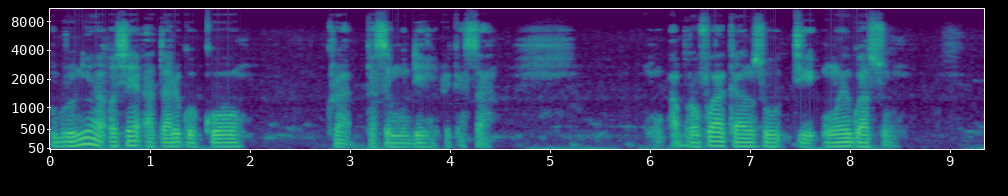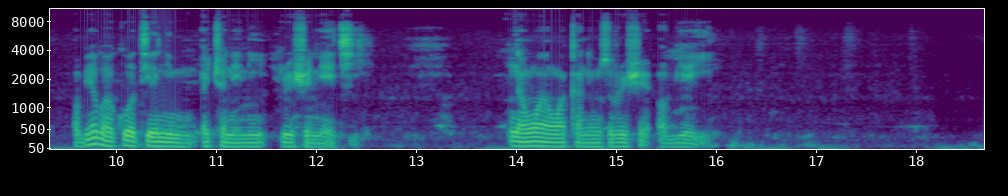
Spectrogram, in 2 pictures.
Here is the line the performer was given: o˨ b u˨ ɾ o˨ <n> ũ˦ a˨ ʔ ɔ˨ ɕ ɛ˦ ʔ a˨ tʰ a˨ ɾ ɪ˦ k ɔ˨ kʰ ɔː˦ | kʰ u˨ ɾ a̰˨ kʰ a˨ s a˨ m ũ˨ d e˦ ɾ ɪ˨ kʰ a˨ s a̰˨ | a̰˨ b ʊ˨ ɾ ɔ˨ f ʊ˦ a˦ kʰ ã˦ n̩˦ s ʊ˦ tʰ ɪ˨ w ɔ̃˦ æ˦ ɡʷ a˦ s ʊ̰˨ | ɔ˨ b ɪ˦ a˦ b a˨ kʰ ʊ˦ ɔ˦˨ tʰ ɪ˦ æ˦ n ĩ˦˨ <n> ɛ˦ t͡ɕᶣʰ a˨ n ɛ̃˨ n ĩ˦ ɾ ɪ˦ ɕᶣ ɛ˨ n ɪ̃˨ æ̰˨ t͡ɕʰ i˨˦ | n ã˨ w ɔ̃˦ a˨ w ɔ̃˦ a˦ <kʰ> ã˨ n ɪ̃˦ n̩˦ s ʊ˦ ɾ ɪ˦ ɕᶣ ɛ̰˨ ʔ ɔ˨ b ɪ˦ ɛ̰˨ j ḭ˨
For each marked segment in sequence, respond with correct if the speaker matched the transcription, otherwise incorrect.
correct, incorrect: m, correct

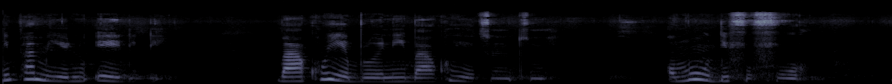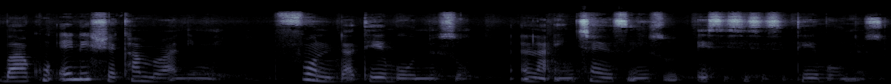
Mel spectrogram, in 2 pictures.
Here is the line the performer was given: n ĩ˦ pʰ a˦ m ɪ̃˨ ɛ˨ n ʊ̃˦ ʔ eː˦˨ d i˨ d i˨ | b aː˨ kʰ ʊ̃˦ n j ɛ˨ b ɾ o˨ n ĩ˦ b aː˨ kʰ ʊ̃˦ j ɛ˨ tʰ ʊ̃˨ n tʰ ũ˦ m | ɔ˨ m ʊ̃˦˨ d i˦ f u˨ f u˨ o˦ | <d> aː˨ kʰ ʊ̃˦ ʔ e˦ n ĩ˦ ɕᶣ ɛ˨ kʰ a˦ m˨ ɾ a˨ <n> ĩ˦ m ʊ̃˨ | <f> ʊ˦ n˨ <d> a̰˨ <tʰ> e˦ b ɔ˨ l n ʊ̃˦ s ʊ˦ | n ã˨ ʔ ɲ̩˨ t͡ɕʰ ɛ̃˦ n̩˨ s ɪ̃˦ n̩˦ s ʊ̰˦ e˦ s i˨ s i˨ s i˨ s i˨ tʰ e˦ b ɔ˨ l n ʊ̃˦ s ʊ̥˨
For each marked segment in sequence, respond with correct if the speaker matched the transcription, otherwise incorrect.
incorrect: b, correct, correct, correct, correct

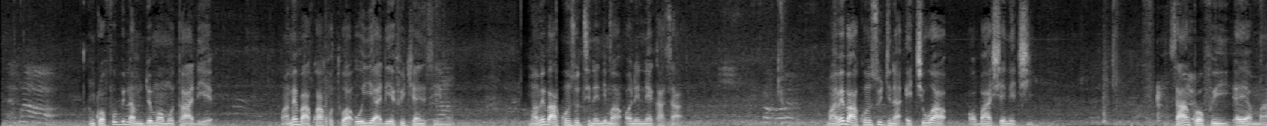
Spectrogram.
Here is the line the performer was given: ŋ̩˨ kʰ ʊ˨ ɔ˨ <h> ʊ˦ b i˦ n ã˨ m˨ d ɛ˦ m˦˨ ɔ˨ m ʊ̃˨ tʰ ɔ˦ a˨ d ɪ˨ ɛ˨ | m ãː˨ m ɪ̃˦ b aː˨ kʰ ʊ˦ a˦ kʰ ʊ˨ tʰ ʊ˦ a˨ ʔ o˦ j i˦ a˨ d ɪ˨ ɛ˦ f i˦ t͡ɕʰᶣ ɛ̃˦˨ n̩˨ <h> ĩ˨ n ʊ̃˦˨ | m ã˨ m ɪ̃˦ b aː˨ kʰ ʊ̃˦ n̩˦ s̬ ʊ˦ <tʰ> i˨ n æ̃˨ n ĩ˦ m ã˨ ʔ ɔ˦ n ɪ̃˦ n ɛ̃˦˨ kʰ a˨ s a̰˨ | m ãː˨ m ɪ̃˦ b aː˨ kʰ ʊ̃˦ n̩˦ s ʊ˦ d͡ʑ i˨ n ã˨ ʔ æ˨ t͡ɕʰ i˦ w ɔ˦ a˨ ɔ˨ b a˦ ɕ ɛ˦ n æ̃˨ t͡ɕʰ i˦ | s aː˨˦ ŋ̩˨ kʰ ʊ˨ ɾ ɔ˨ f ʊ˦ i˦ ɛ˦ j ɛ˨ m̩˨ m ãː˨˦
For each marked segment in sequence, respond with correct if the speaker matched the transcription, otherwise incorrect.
incorrect: f, incorrect: s, correct

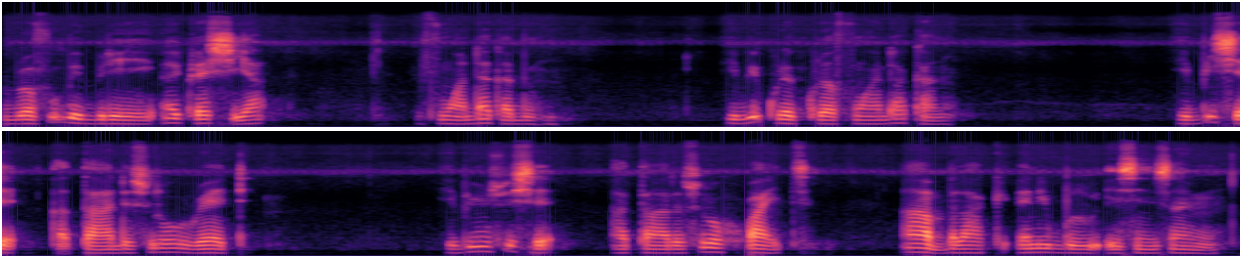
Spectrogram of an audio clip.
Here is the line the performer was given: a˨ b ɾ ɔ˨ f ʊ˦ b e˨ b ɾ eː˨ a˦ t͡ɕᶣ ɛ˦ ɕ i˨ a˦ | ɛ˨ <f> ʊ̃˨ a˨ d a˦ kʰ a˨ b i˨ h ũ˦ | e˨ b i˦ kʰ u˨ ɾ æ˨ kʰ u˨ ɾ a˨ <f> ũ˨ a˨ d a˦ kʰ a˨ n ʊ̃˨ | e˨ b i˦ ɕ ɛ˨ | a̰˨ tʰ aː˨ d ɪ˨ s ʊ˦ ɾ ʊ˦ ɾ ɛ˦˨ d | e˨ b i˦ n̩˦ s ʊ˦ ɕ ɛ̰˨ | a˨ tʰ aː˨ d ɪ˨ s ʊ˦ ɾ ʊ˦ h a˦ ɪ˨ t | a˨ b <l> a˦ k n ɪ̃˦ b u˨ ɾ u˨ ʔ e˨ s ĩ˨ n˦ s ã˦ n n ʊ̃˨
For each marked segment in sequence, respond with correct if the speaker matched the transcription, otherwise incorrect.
correct, correct, correct

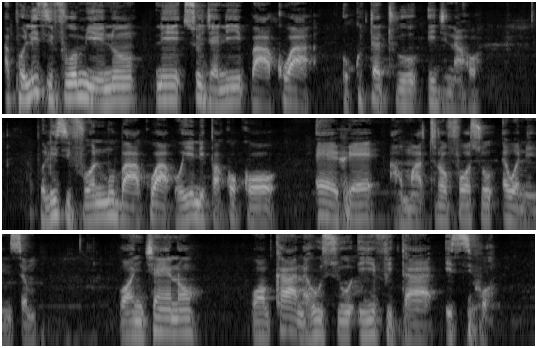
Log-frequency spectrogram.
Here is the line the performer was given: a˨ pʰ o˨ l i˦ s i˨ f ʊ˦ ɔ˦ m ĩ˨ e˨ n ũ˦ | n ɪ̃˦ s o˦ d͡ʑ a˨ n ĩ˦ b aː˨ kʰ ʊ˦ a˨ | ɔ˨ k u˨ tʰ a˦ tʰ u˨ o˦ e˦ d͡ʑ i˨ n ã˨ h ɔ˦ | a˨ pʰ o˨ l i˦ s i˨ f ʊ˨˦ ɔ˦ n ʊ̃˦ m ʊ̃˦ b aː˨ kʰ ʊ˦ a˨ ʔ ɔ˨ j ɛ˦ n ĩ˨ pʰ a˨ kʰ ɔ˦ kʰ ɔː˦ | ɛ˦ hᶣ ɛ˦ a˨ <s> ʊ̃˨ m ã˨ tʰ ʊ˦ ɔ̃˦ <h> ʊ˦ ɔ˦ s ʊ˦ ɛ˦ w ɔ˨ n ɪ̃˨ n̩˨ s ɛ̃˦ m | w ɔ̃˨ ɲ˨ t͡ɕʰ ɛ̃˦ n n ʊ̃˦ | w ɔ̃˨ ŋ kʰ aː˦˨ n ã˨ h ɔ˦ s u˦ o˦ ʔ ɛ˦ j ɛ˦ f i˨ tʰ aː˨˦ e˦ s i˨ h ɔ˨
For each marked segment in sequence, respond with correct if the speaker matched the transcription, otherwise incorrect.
incorrect: h, incorrect: f

